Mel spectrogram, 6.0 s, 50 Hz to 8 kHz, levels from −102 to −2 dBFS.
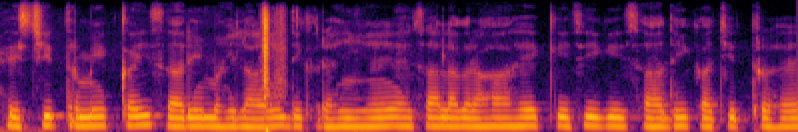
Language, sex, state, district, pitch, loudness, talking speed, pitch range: Hindi, male, Chhattisgarh, Raipur, 145 Hz, -25 LUFS, 190 wpm, 140-150 Hz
